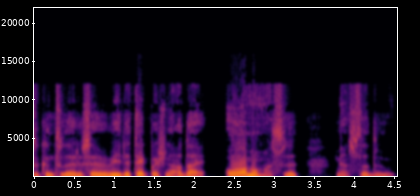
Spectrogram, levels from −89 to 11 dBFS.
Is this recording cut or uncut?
uncut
